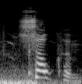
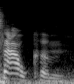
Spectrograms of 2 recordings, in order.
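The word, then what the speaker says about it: Salcombe: out what's it called sulcum sulcum so that's where we're off to we're off to sulcum not somewhere no no it's it's s-a-l-c-o it's salcam so yes anyway however you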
